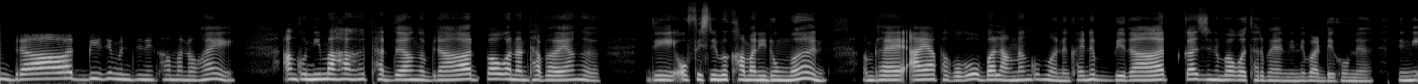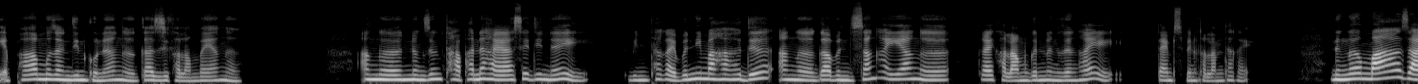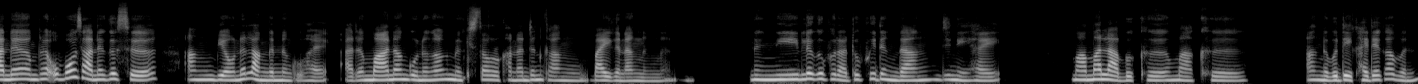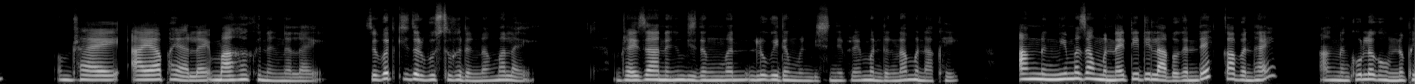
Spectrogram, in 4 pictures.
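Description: From 0 to 2.0 s the speech sounds dull and smeared, with nothing above 4.2 kHz: an adaptive stream starting at a low bitrate, fitting a 12 kbit/s Opus start. At 2.0 s quality jumps without a gap, consistent with 64 kbit/s. A spectrogram shows the flat ceiling suddenly lifting.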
